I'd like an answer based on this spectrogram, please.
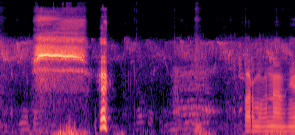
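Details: Osmanabadi goat: a short, harsh, nasal bleat near the end with rich stacked harmonics. It is preceded by a high, thin squeal and a brief sharp knock, with faint human voices in the background.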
